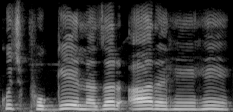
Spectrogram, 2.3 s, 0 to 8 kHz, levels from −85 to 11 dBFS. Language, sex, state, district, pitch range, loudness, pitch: Hindi, female, Madhya Pradesh, Bhopal, 230-255 Hz, -15 LUFS, 245 Hz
